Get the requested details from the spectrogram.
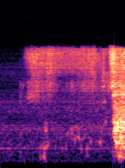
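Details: Mechanical ventilator: the speaker's own ventilator, heard behind his podcast speech.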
